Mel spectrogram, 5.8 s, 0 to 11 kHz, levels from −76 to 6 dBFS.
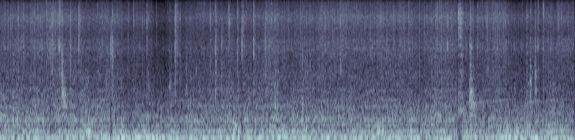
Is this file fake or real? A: real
